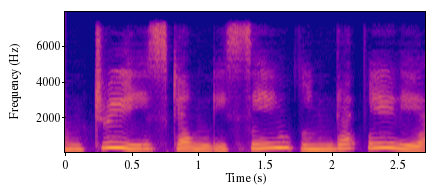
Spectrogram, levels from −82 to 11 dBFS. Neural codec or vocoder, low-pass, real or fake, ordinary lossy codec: codec, 16 kHz, 0.5 kbps, FreqCodec, larger model; 7.2 kHz; fake; none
